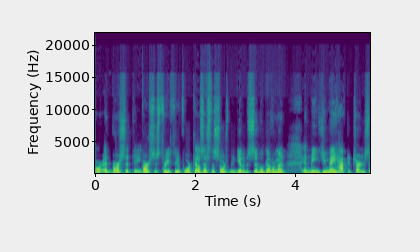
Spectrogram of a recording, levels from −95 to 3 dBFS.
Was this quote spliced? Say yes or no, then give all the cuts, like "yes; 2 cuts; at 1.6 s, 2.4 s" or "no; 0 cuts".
yes; 2 cuts; at 0.9 s, 4.1 s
